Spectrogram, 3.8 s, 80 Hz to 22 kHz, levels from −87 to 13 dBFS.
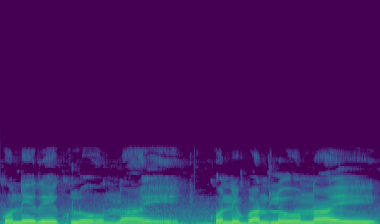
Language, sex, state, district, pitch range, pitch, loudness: Telugu, male, Telangana, Mahabubabad, 140-160 Hz, 145 Hz, -15 LUFS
